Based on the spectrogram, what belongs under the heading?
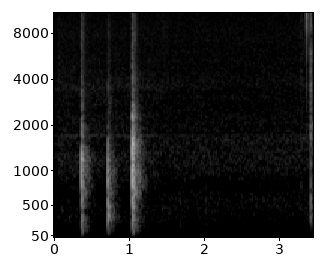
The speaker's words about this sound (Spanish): Soar llegó a la puerta de una pequeña cabaña, dio tres golpecitos y esperó.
